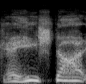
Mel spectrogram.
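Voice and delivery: high, loud, urgent protest; 慌张地高声辩解; panicked protest. Retold or imitated. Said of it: "you're like".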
